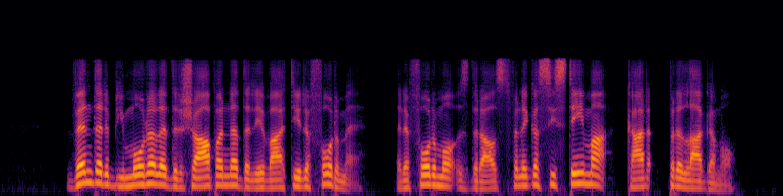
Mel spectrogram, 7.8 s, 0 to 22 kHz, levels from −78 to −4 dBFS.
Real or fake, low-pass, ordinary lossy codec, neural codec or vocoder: fake; 7.2 kHz; none; codec, 16 kHz, 0.2 kbps, FocalCodec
